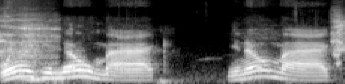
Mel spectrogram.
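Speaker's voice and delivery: put-on slow Boston accent. Describing phone chats with Billy DiNapoli, the speaker imitates his opening in a Billy DiNapoli Boston accent. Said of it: "that Boston, Connecticut accent".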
